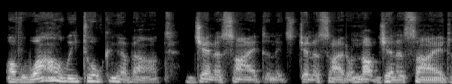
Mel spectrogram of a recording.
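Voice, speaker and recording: A man's voice: medium pitch, gravelly, breathy edge. A man with a South African accent hosting a podcast, telling a story and thinking aloud as he builds up to a question. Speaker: podcast host. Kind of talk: conversational interview. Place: lives abroad, recording remotely.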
